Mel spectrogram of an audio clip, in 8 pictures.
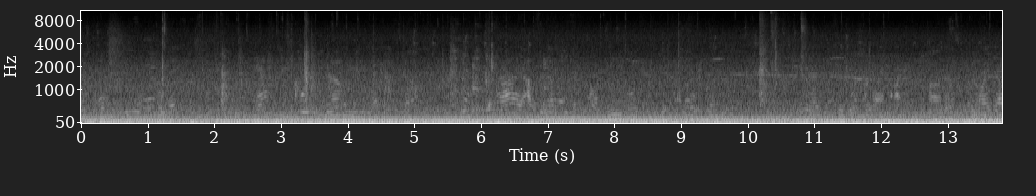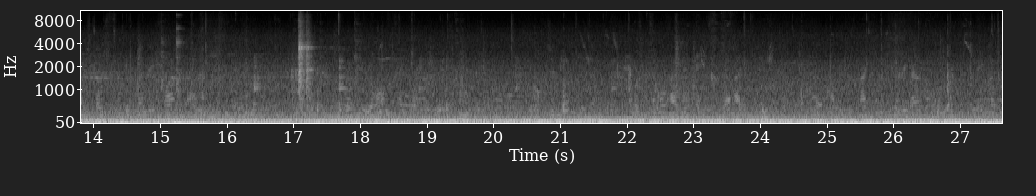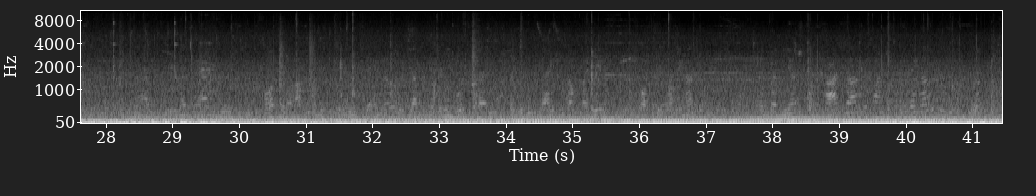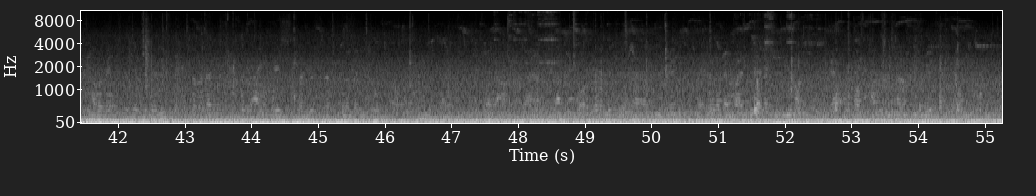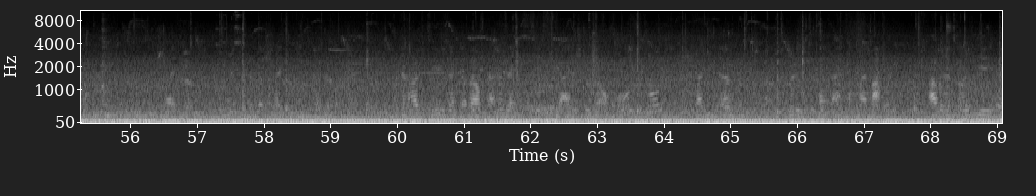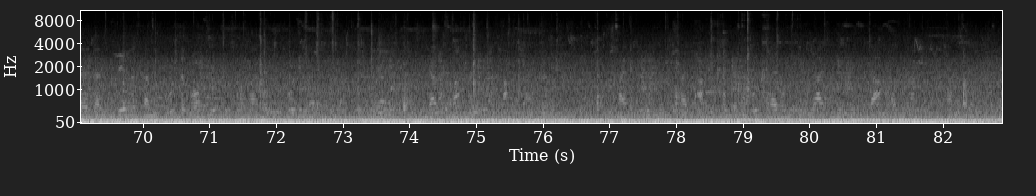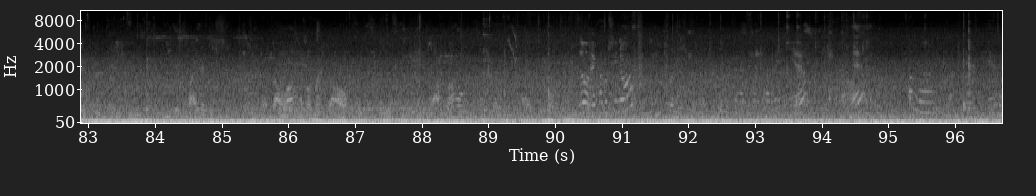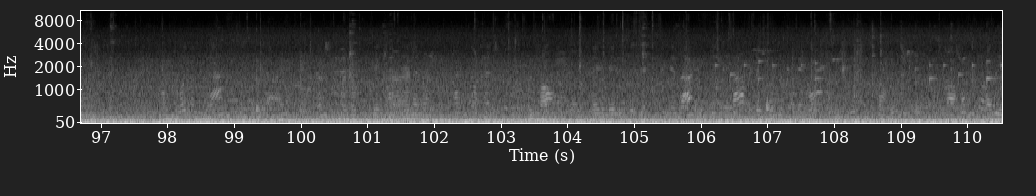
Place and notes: river ship deck, Märkisches Ufer, Berlin, Germany - still sitting, listening
river Spree, lapping waves
Sonopoetic paths Berlin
